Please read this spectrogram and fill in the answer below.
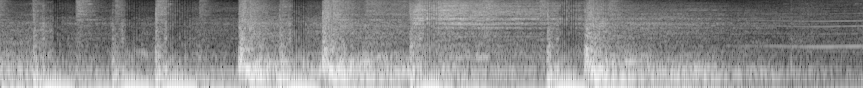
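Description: Rock drum kit being played: repeated bass drum and snare hits with cymbals, dying down near the end.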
